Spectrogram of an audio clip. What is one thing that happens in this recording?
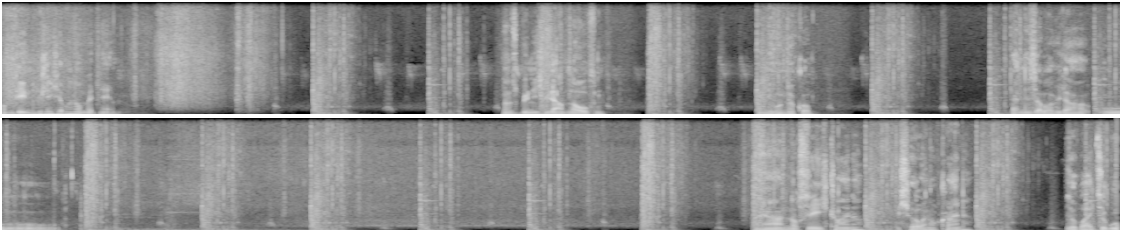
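An axe chops into a tree trunk with repeated dull thuds.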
